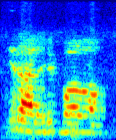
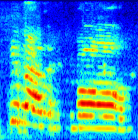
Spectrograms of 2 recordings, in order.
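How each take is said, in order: First: It is said flatly, with little feeling. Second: It is said with strong, energetic feeling.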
